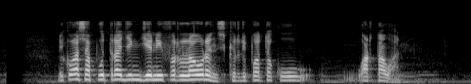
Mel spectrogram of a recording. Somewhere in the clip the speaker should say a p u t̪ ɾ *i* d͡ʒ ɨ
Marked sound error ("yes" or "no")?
yes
